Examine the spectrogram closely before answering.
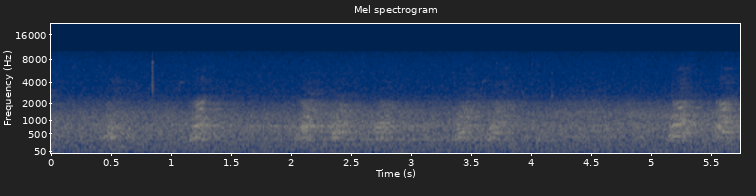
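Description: Six-month-old pepper-and-salt giant schnauzer puppy giving a series of short barks in small clusters, about eight in all.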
